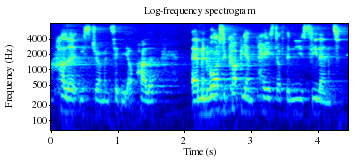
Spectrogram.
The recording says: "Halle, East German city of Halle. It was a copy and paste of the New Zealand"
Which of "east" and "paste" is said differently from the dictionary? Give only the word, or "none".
none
